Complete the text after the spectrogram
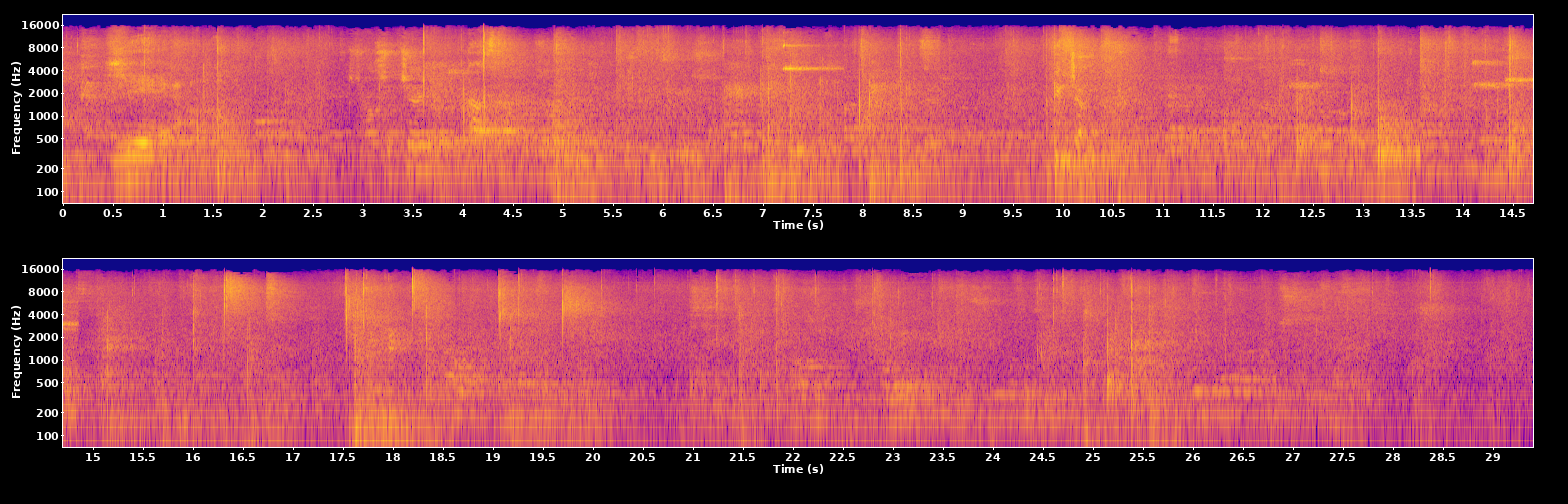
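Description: A man talks calmly, explaining, in an echoing hall.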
